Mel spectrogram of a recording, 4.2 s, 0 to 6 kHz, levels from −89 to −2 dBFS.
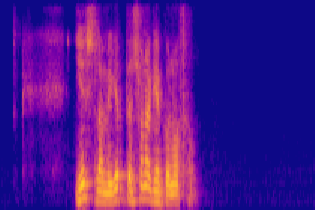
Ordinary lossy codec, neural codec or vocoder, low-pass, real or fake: Opus, 24 kbps; codec, 16 kHz, 1 kbps, X-Codec, WavLM features, trained on Multilingual LibriSpeech; 5.4 kHz; fake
